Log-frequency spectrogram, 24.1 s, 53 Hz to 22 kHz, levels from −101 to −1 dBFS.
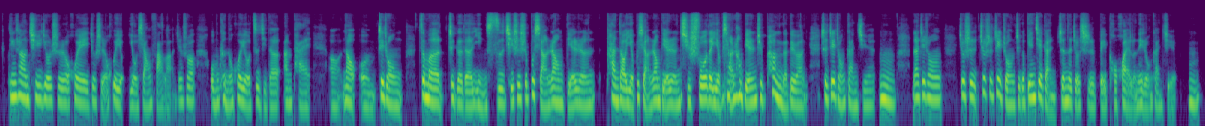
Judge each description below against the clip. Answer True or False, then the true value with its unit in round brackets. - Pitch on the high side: False (165 Hz)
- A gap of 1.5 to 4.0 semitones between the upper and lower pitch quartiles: False (4.6 semitones)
